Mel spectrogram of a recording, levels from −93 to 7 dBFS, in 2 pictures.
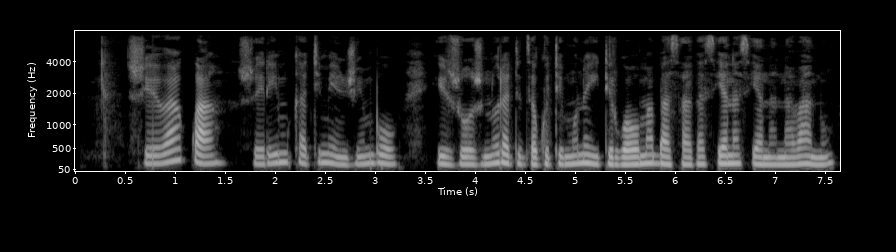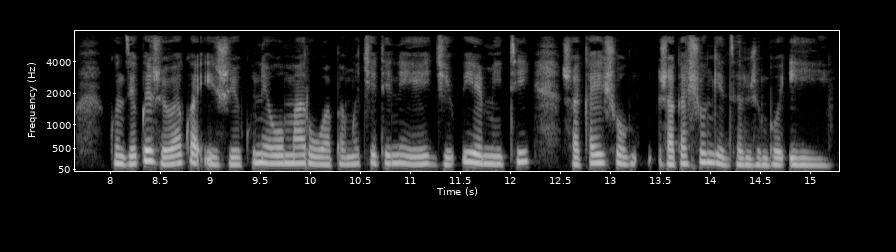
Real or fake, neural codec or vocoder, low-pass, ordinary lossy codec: real; none; 7.2 kHz; MP3, 48 kbps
